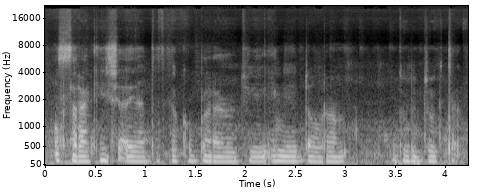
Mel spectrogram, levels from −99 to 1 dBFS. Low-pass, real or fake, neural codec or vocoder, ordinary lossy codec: none; fake; codec, 44.1 kHz, 2.6 kbps, SNAC; none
